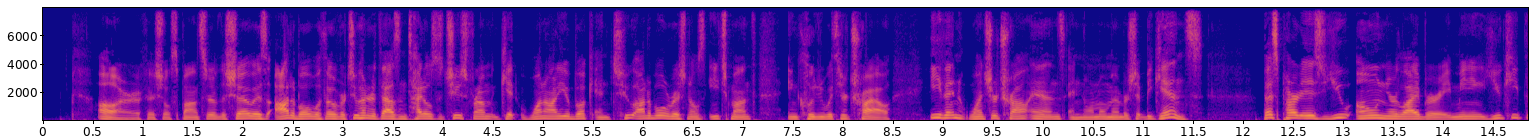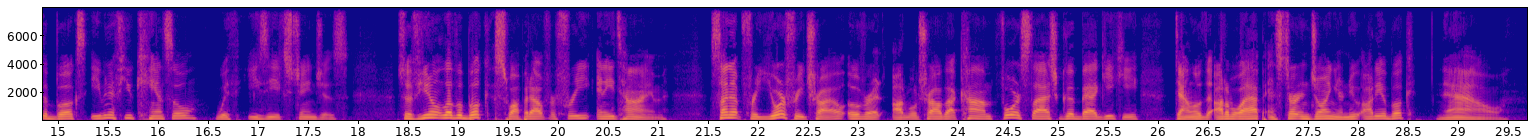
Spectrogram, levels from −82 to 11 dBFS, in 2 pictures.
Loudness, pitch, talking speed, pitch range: -22 LUFS, 140 Hz, 195 wpm, 125-155 Hz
